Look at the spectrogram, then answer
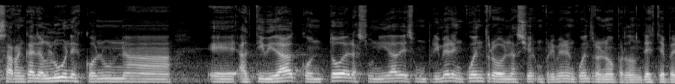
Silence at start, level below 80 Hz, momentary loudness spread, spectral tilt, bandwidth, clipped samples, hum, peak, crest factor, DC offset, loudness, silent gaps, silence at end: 0 s; -52 dBFS; 8 LU; -7.5 dB/octave; 17 kHz; under 0.1%; none; 0 dBFS; 14 dB; under 0.1%; -15 LUFS; none; 0 s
